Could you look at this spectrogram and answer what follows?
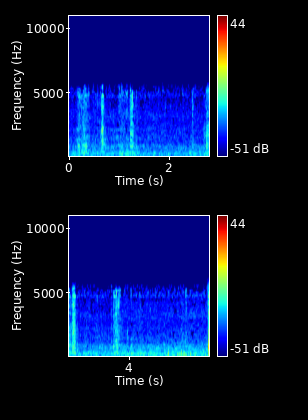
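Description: Outdoor background noise with a few scattered light clicks and knocks, ending in one sharper click.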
